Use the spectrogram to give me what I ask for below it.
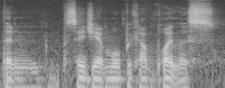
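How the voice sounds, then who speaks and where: At a normal speed, a competitive gaming team member gives casual, unscripted commentary for an audio log, his low, fairly monotone voice carrying a bright, forward edge. He is hesitant and informal, correcting himself as he talks. The recording is low quality, with some background noise.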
